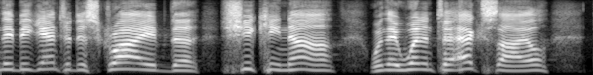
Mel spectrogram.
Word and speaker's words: Shekinah: The rabbi spoke so much about the Shekinah, how would you say Shekinah? Shekinah, but the Hebrew pronunciation. Shekinah. I think that's how you pronounce it with the Hebrew, the Shekinah. But thank you for the English version, the Shekinah.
